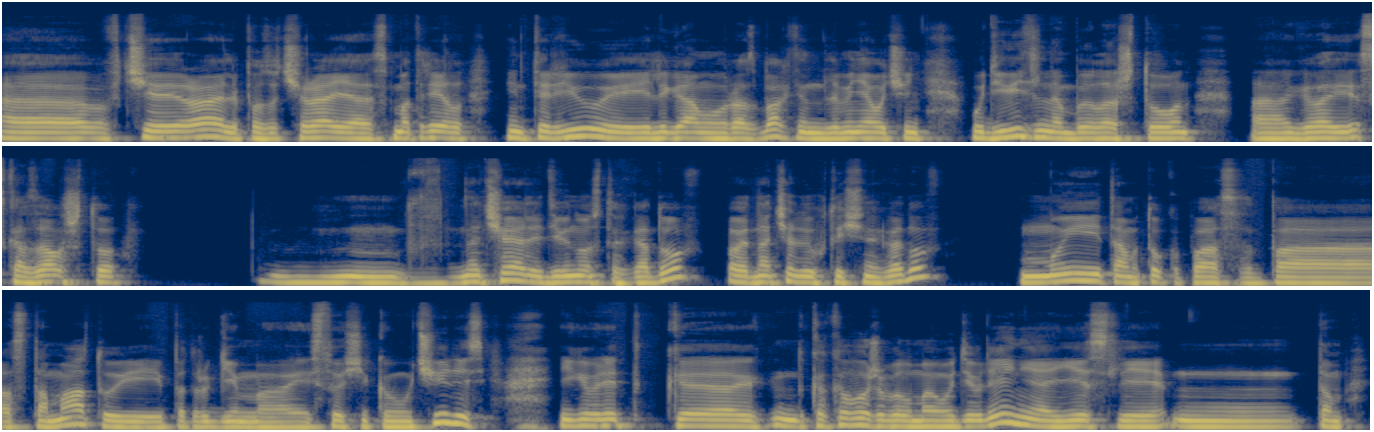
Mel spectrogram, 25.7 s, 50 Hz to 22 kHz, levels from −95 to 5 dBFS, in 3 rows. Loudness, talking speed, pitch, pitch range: -20 LUFS, 110 wpm, 130 Hz, 125-140 Hz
